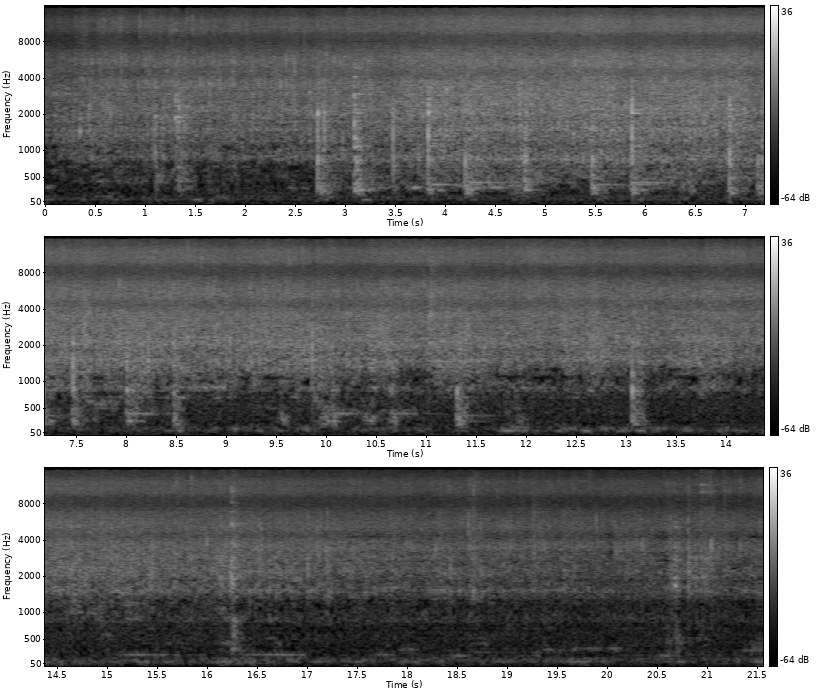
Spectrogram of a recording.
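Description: Chopped tomatoes sizzle and fry in a pan for a Maharashtrian kantola (spiny gourd) sabji, with steady hissing and repeated clicks and scrapes of a spoon stirring throughout, no talking.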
